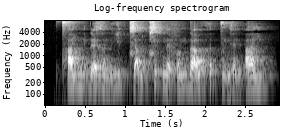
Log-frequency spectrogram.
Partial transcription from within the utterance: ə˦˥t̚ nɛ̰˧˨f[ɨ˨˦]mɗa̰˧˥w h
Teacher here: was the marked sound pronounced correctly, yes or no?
no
